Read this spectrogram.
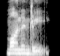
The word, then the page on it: monandry: Indian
